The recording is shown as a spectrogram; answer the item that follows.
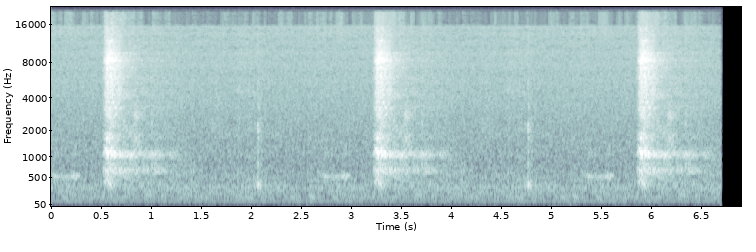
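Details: A dog gives soft, breathy sighs about every two and a half seconds; dogs sigh to express satisfaction or dissatisfaction.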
